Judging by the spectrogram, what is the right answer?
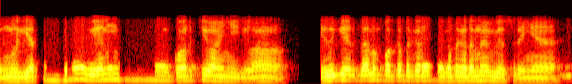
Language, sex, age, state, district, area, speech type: Tamil, male, 30-45, Tamil Nadu, Kallakurichi, urban, conversation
